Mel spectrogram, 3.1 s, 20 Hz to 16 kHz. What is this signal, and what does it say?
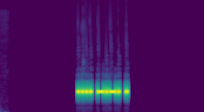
Morse code, heard as a keyed tone, about 40 wpm, 700 Hz. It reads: HCE
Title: USA Call Sign Postfixes - 3 Letters 40wpm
